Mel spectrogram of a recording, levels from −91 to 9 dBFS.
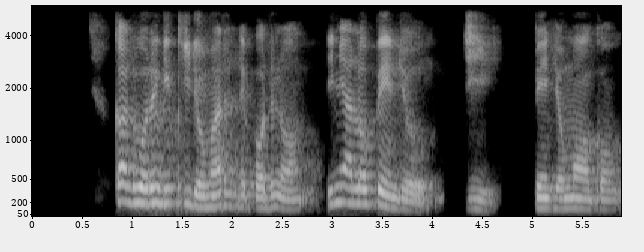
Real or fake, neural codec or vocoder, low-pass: fake; codec, 16 kHz, 2 kbps, X-Codec, WavLM features, trained on Multilingual LibriSpeech; 5.4 kHz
